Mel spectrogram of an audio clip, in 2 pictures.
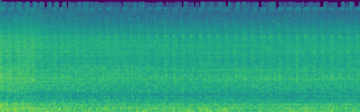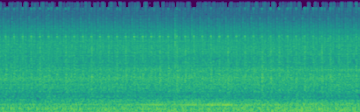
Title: Nissan Micra misfire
